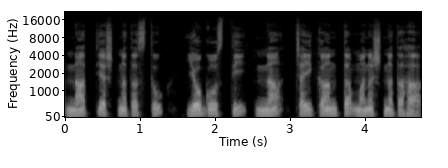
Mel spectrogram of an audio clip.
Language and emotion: Kannada, neutral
